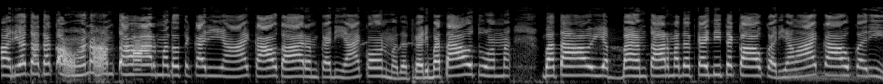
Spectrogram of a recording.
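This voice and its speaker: In a cartoonish character voice at an extremely high pitch, the speaker goes at a moderate pace with hardly any pauses. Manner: anxious, fussing.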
